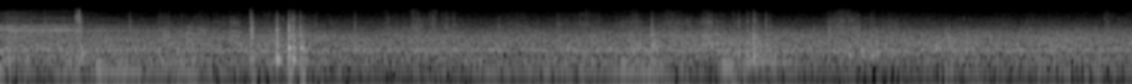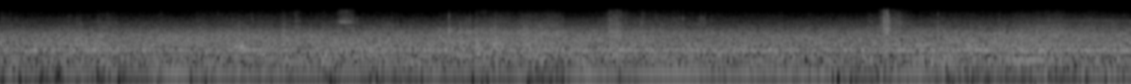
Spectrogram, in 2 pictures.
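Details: Steady buzzing of many bees around a hive where wet dead bees lie after four days of rain, inspected for sickness; continuous hum with scattered clicks and taps, a louder cluster of knocks early on.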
